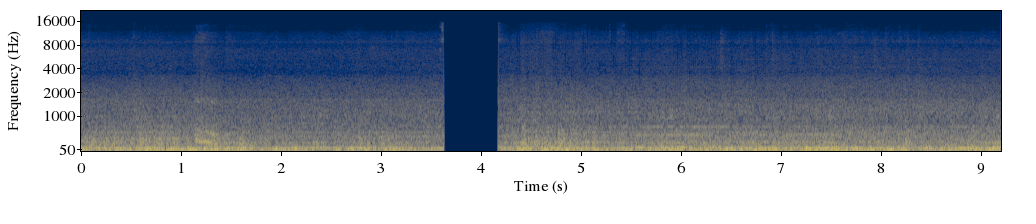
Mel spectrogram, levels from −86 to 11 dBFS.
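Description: At 3.63 s the audio cuts to silence for about 0.55 s, a playback stall, likely from the player running short of data or having its output thread blocked. From 4.18 s to 7.18 s, time-compressed catch-up clears the backlog: short pieces are cut and cross-faded, so the sound runs about 1.1 times fast at normal pitch.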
